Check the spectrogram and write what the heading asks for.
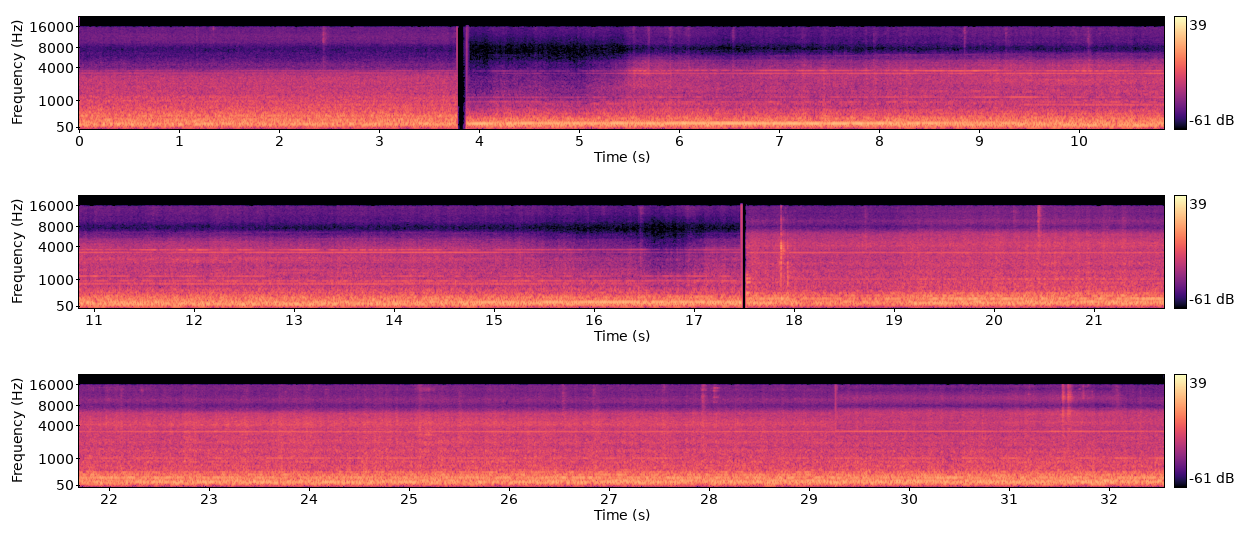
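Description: Turboprop airliner engines and propellers heard from inside the cabin: a steady low drone with a humming tone. It changes abruptly a few seconds in and again past the middle.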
